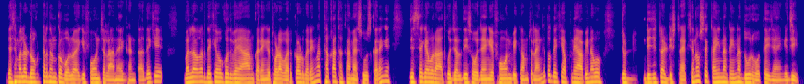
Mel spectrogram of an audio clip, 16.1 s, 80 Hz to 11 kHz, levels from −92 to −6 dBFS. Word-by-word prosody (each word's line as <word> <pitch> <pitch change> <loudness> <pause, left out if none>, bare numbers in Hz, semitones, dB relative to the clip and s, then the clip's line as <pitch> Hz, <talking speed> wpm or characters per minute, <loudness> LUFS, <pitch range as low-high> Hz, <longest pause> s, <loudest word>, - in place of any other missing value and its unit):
जैसे 135 +1 +4
मतलब 145 0 +3
डॉक्टर 135 +2 +1
ने 145 - +3
उनको 140 0 +2
बोला 110 -1 0
है 110 - -4
कि 120 +2 -1
फ़ोन 120 -1 0
चलाना 100 -2 -1
1 100 -1 -5
घंटा, 95 0 -5
देखिए 150 +6 -2 0.5
मतलब 140 +3 +3
अगर 150 -1 -1
देखिए 130 +2 +1
वो 140 -1 +1
ख़ुद 135 -1 +3
व्यायाम 120 -1 +1
करेंगे 105 0 -1
थोड़ा 115 0 +3
वर्कआउट 120 +4 0
करेंगे 115 +5 -1
ना 175 - 0
थका-थका 130 -4 0
महसूस 110 0 -1
करेंगे। 140 +9 0 0.4
जिससे 140 +1 +2
क्या 140 -1 +3
वो 135 - +3
रात 115 -2 0
को 125 - +2
जल्दी 110 +2 +1
सो 115 -2 +1
जाएँगे 110 0 +1
फ़ोन 115 0 +2
भी 115 0 0
कम 105 0 -3
चलाएँगे, 105 +6 -3
तो 175 +3 -2
देखिए 145 -2 -1
अपने 130 0 -3
आप 120 0 +2
ही 125 - +2
ना 140 - +1
वो 145 -2 +1 0.4
जो 125 - +6 0.4
डिजिटल 125 +3 +2
डिस्ट्रैक्शन 115 +4 -2
है - - +3
उससे 160 0 -1
कहीं 130 -1 +1
न 135 -1 +2
कहीं, 125 0 +1
ना 135 +2 +3
दूर 120 -1 +3
होते 100 +2 -1
ही 110 - +1
जाएँगे। 95 0 -3
जी। 100 -3 -1
120 Hz, 225 wpm, -22 LUFS, 110-135 Hz, 0.5 s, जो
